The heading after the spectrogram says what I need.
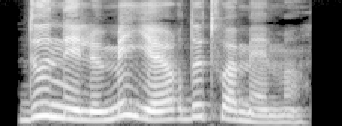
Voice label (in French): "donner le meilleur de", French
